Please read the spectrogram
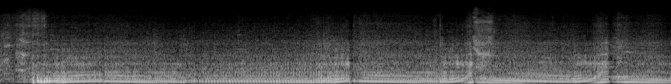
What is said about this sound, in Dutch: Geloof het of niet, maar dit is het geluid van een Toyota Yaris. Ja, de leukste Yaris van de hele wereld.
